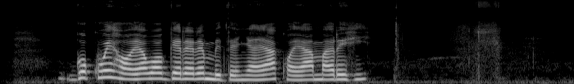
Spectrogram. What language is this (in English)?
Kikuyu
